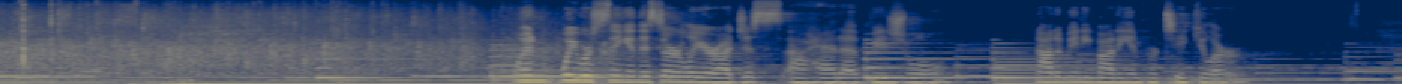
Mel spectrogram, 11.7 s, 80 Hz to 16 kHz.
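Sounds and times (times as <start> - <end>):
low sustained organ-like tone: 0.0 - 4.0
crowd clapping hands: 0.0 - 5.8
speech: 4.4 - 8.1, 8.7 - 10.5.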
